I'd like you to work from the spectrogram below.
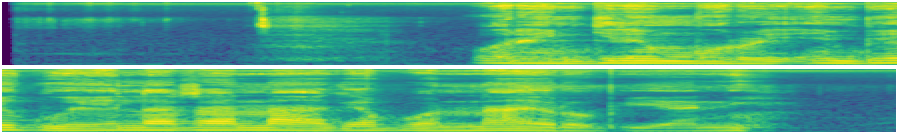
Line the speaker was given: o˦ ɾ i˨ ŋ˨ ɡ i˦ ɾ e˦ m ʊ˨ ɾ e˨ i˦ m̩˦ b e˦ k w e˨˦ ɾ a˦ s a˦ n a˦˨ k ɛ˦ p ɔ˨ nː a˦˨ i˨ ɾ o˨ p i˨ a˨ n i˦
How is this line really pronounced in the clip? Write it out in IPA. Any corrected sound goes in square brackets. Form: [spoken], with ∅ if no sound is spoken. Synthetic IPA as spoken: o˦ ɾ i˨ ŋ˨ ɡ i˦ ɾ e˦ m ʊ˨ ɾ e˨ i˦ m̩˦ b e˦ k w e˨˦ [l] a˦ [t] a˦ n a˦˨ k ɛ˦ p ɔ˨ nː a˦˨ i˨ ɾ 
